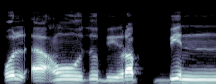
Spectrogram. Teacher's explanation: di dalam surah an-nas ini ada kewajiban berdengung pada Nun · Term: ghunnah musyaddadah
